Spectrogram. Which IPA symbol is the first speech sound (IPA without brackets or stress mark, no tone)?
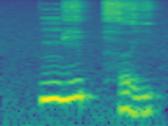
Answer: ɲ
